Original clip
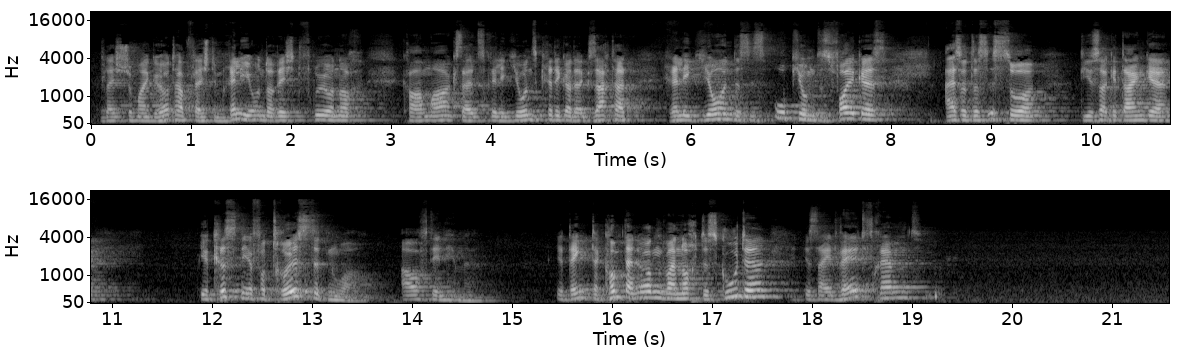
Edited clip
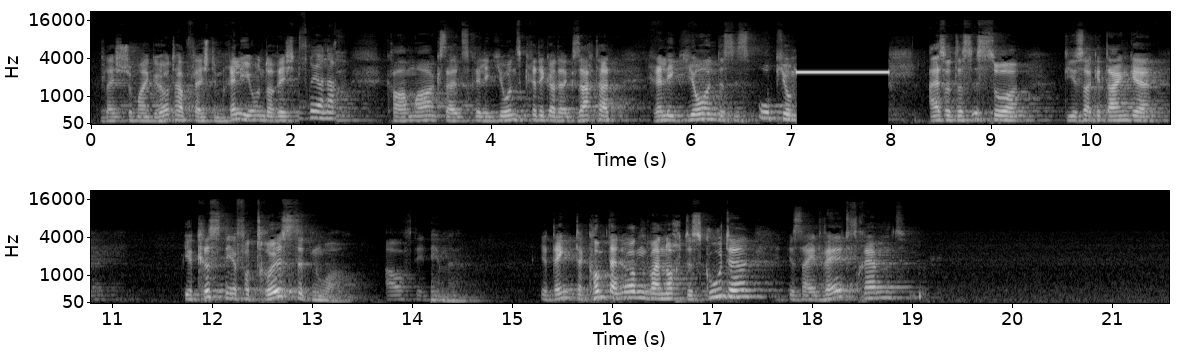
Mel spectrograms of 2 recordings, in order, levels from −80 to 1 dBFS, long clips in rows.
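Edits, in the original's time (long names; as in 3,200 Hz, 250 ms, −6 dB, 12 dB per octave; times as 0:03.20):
0:02.08–0:02.61: play speed 143%
0:07.21–0:08.14: beep over 2,410 Hz −12 dBFS
0:13.41–0:14.35: fade out, to −22 dB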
